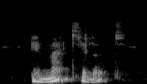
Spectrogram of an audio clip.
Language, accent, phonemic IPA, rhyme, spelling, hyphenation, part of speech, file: English, Southern England, /ɪˈmækjʊlət/, -ækjʊlət, immaculate, im‧ma‧cul‧ate, adjective, LL-Q1860 (eng)-immaculate.wav
- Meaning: 1. Having no blemish or stain; absolutely clean and tidy 2. Containing no mistakes; free from fault 3. Containing no mistakes; free from fault.: Of a book, manuscript, etc.: having no textual errors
